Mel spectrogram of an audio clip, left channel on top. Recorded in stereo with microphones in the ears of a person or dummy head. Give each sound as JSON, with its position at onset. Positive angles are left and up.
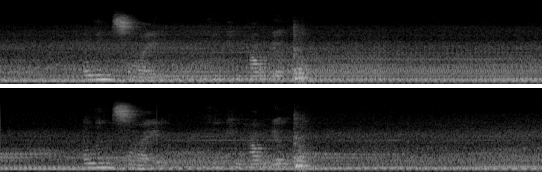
{"t": 0.8, "sound": "a woman speaking", "side_deg": 5, "distance_m": 0.8}
{"t": 2.9, "sound": "knocking", "side_deg": 20, "distance_m": 1.4}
